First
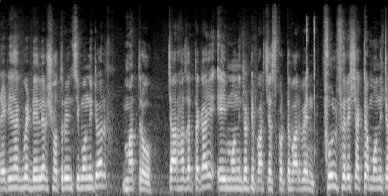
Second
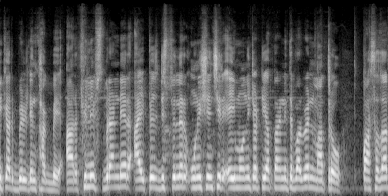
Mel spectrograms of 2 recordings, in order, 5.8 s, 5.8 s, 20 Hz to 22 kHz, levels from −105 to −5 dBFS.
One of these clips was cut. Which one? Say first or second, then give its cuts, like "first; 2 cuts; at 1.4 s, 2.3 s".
first; 1 cut; at 4.8 s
